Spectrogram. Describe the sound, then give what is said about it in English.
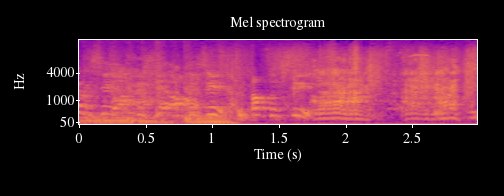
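A dog barks and growls while attacking a man's coat in a sudden scuffle. Its snarls and yips are mixed into a dense, busy layer of other sound that stays loud across the whole stretch. “Tony lets the animal go, and it immediately starts attacking Sol's coat.”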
